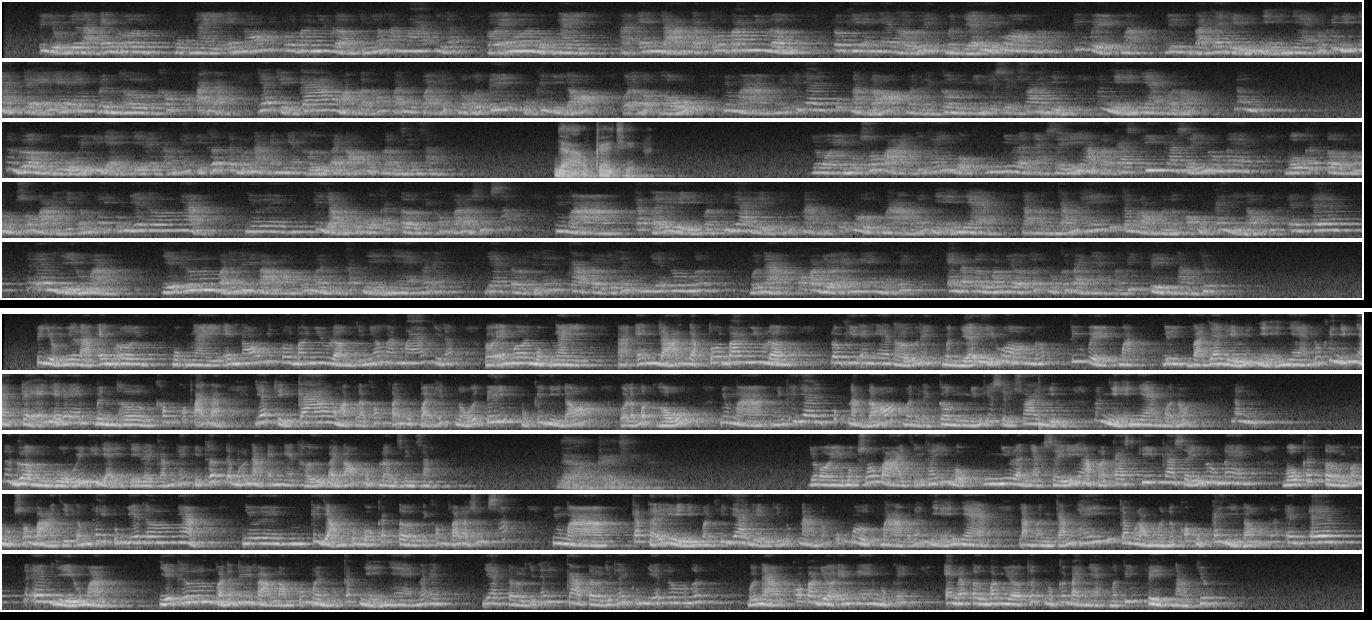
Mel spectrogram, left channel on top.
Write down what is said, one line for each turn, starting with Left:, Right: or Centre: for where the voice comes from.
Right: ví dụ như là em ơi một ngày em nói với tôi bao nhiêu lần chị nhớ mang má gì đó rồi em ơi một ngày à, em đã gặp tôi bao nhiêu lần đôi khi em nghe thử đi mình dễ hiểu hơn nữa tiếng Việt mà đi và giai điệu nó nhẹ nhàng đôi khi những nhạc trẻ vậy đó em bình thường không có phải là giá trị cao hoặc là không phải một bài hit nổi tiếng một cái gì đó gọi là bất hủ nhưng mà những cái giây phút nào đó mình lại cần những cái sự xoa dịu nó nhẹ nhàng và nó nó nó gần gũi như vậy chị lại cảm thấy chị thích đó bữa nào em nghe thử bài đó một lần xem sao
Left: dạ ok chị
Right: rồi một số bài chị thấy Vũ như là nhạc sĩ hoặc là ca kim ca sĩ luôn đó em Vũ Cát Tường có một số bài chị cảm thấy cũng dễ thương nha như cái giọng của Vũ Cát Tường thì không phải là xuất sắc nhưng mà cách thể hiện và cái giai điệu thì lúc nào nó cũng mượt mà và nó nhẹ nhàng là mình cảm thấy trong lòng mình nó có một cái gì đó nó êm êm nó êm dịu mà dễ thương và nó đi vào lòng của mình một cách nhẹ nhàng đó em giai từ chị thấy ca từ chị thấy cũng dễ thương á bữa nào có bao giờ em nghe một cái em đã từng bao giờ thích một cái bài nhạc mà tiếng Việt nào chưa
